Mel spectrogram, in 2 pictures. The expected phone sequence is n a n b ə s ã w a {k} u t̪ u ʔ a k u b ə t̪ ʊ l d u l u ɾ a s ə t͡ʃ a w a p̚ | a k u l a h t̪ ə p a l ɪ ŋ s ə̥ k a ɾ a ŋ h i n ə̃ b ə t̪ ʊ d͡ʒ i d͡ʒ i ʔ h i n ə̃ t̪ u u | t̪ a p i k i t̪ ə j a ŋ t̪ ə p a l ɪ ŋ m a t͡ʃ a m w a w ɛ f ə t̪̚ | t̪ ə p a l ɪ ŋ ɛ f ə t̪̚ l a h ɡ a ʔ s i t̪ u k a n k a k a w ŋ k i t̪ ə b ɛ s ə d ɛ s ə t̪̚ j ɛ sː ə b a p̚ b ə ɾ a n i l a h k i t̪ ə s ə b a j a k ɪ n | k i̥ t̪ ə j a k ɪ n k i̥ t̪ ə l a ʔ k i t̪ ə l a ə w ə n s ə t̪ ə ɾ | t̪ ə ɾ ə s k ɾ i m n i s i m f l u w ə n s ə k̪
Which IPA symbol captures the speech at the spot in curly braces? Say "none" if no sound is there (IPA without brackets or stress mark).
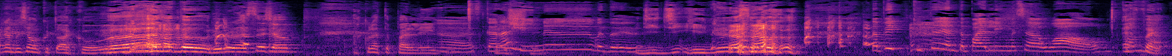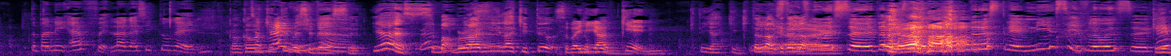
k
